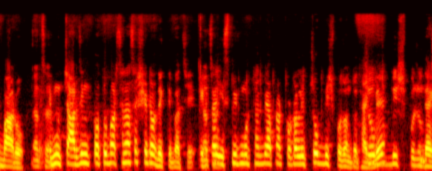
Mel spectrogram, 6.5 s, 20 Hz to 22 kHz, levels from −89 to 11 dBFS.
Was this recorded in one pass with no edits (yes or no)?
yes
